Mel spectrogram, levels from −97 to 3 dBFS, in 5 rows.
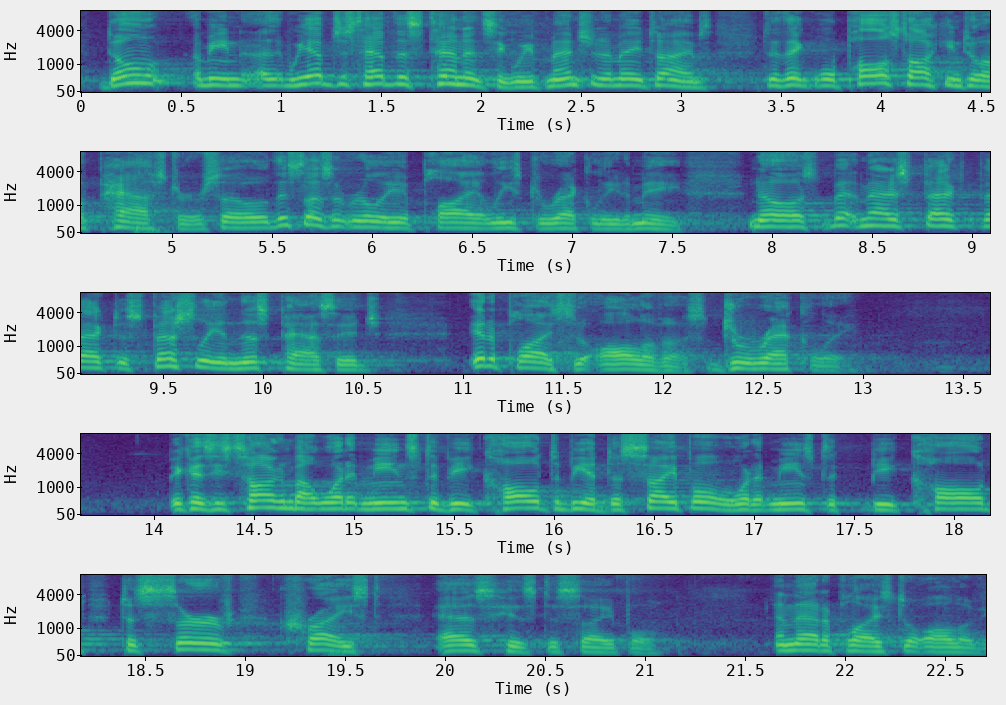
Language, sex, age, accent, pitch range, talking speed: English, male, 50-69, American, 150-220 Hz, 210 wpm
